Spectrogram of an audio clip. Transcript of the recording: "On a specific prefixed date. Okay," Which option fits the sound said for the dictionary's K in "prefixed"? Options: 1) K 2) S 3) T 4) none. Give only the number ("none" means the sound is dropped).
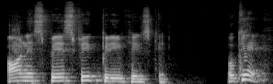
4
